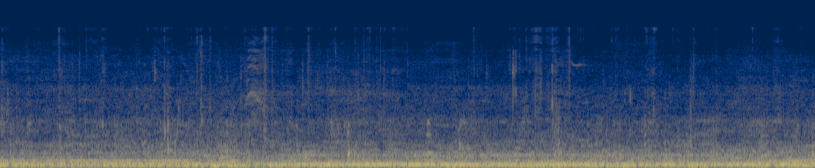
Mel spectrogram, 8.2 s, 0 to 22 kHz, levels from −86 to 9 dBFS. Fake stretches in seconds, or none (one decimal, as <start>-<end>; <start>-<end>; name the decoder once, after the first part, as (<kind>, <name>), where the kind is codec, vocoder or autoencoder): 0.0-1.0 (codec, SNAC); 2.6-5.7; 6.7-8.2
